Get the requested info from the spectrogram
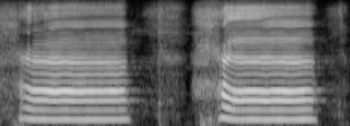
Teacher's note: اس کا مخرج ہے درمیانی حلق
